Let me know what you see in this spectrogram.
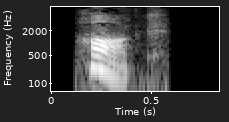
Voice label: "hawk", voice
